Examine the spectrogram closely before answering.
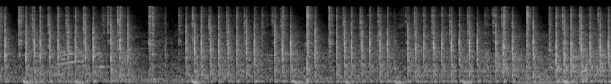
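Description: Two metal spatulas rapidly chopping and scraping ice cream mix on a steel rolled-ice-cream cold plate: a fast clatter of metal taps on the plate, with a brief let-up about a second and a half in.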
